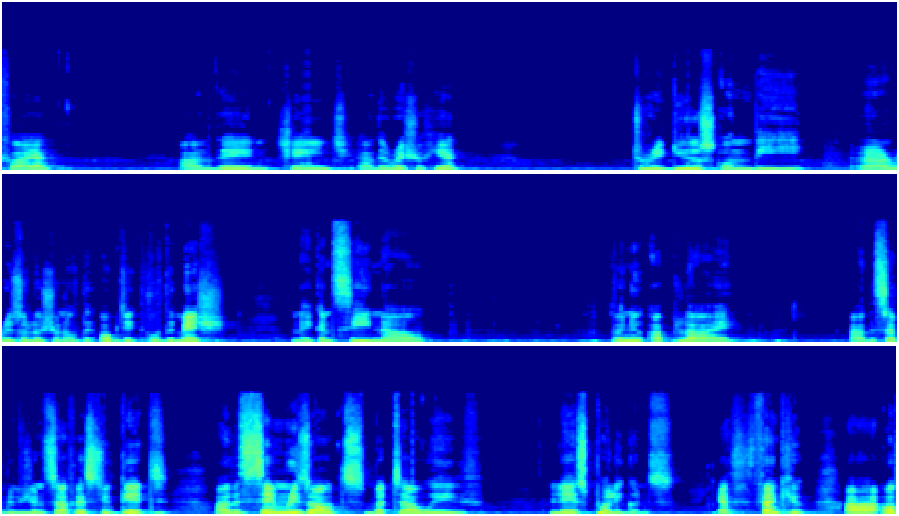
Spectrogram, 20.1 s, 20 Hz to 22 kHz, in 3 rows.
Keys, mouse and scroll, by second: 8.3 Tab, 9.2 Tab, 9.7 `, 12.5 `, 13.9 scroll up 1, 14.6 `, 16.2 `, 16.6-18.0 drag.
